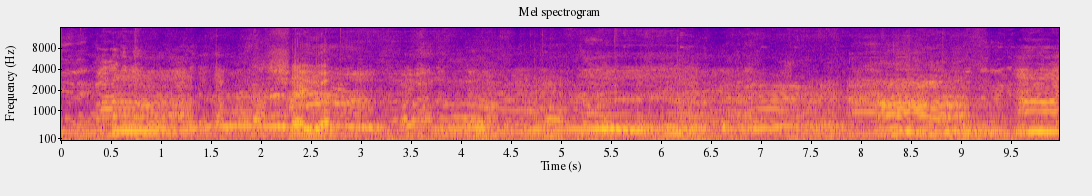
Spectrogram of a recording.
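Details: Overlapping lowing from a group of Sahiwal bull calves in Noakhali, Bangladesh: a long run of repeated, curving moos that swell and fade one after another, with people talking faintly underneath.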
